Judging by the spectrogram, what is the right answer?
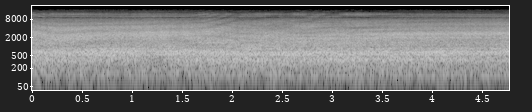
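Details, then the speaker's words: Carrier AC condenser after replacing a grounded compressor that tripped the breaker: even steady rush of fan air with no rattle, squeal or cycling; normal running after repair. "That's how it supposed to sound, huh? That's how I like it."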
